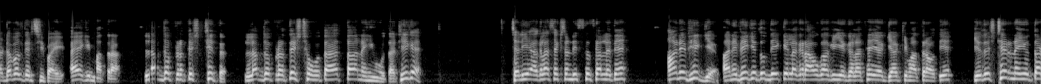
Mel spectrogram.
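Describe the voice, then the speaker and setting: A man's voice: sits high, dry recording. A young adult man teaching an exam-prep spelling lesson, repeating each word and quizzing what it turns into. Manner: drilling, repeats each word and asks "what does it become".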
